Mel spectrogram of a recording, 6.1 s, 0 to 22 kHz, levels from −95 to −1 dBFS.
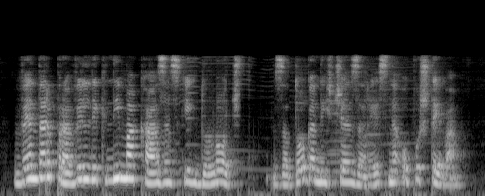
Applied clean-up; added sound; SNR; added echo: neural separator model SepFormer DNS4.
